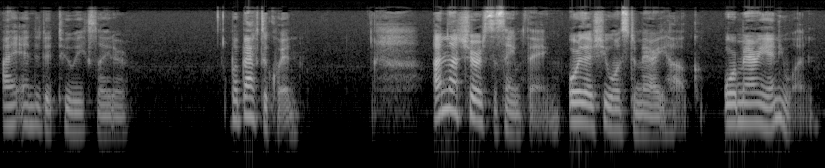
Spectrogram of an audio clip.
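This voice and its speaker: A woman's voice: low-pitched, sing-song, moderate pace, pauses often, darkish tone. A woman reviewer giving an opinionated, sardonic and theatrical reading of her own written commentary, with casual asides. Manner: emphatic, theatrical delivery. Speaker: TV drama reviewer.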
